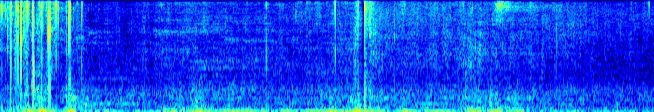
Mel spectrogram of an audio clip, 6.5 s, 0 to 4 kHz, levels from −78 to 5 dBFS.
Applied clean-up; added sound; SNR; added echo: neural separator model SepFormer WHAMR!.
